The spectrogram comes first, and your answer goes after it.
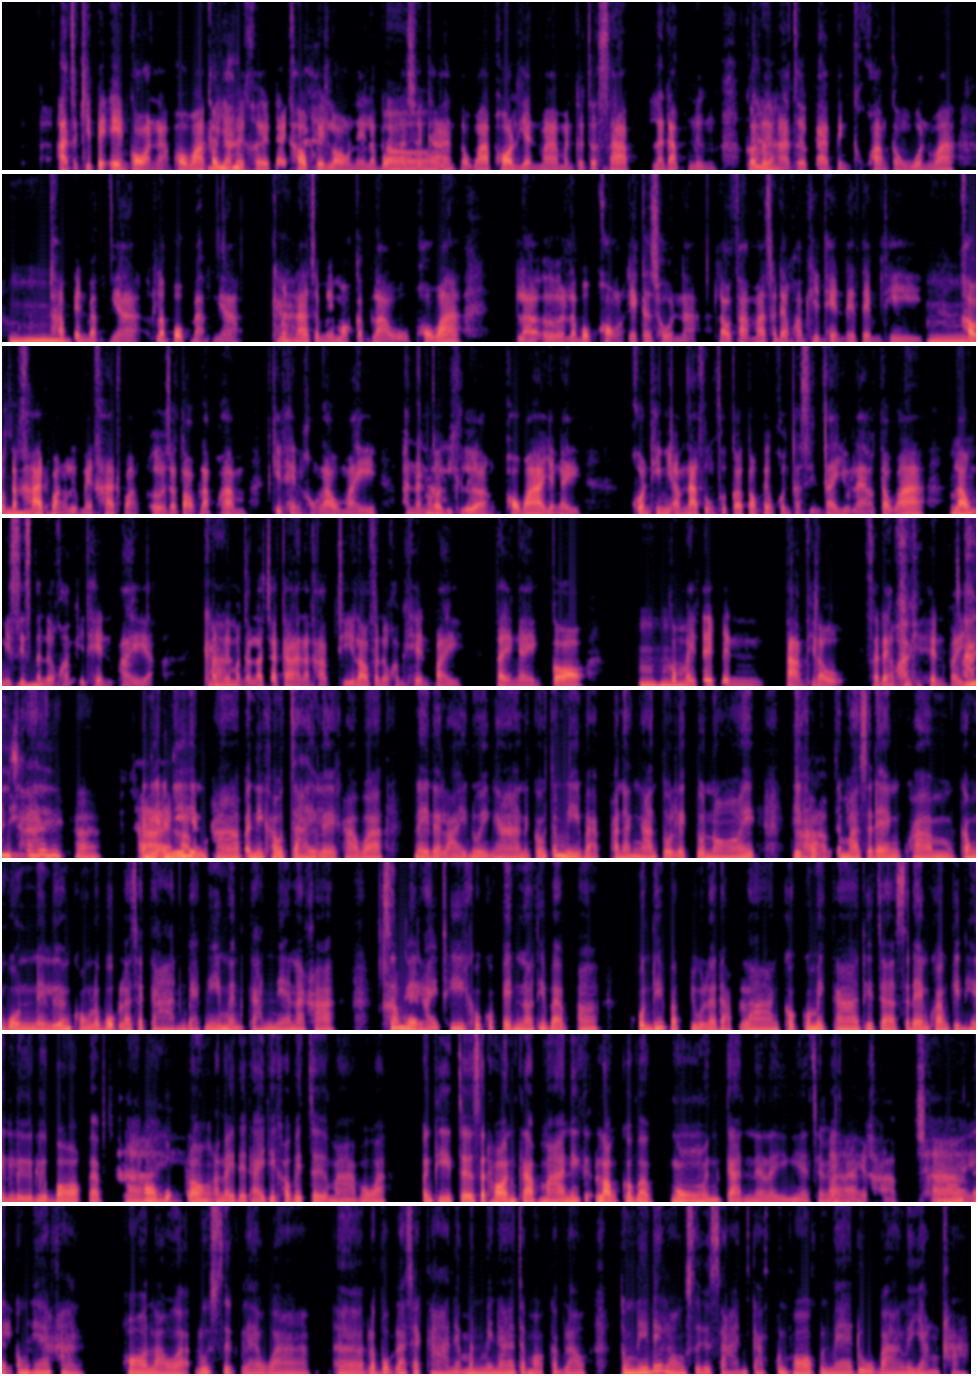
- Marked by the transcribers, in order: chuckle; laughing while speaking: "ความ"; laughing while speaking: "ใช่"; unintelligible speech
- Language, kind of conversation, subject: Thai, advice, พ่อแม่คาดหวังให้คุณเลือกเรียนต่อหรือทำงานแบบไหน และความคาดหวังนั้นส่งผลต่อคุณอย่างไร?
